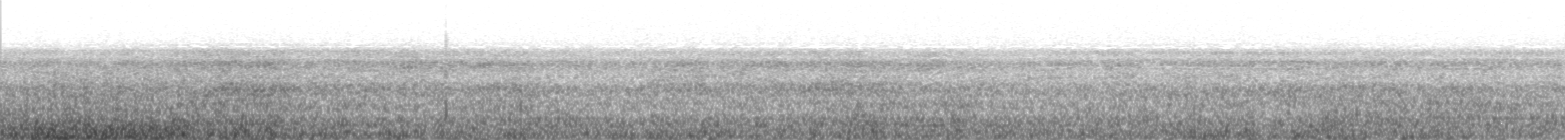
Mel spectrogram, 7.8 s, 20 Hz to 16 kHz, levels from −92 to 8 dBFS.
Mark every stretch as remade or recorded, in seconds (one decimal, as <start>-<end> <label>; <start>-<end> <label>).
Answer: 0.0-7.8 recorded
